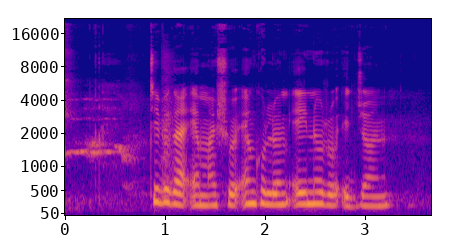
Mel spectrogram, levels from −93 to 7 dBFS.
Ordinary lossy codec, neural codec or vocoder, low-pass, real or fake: MP3, 96 kbps; none; 19.8 kHz; real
